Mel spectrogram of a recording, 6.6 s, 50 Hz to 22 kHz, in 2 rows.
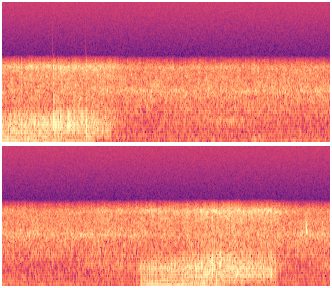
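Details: Snoring in a man uploaded from an Android phone: low, rattling snores with quiet gaps between breaths, about 3.5 seconds apart.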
